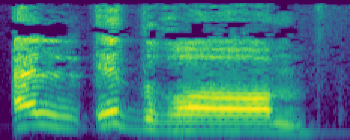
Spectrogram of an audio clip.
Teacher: ولورش أيضا الإدغام، إدغام الهاء في الهاء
